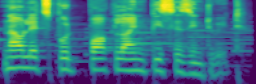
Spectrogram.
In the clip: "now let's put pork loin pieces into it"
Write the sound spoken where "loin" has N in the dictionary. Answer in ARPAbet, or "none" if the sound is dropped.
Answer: N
